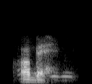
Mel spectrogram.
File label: soup, Olukumi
